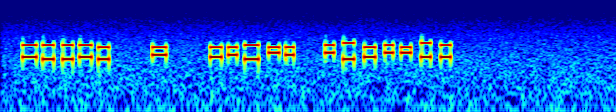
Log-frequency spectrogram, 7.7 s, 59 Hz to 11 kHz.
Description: DTMF, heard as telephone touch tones, dialled by hand, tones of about 140 ms. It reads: 52251 7 472*7 0340*65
